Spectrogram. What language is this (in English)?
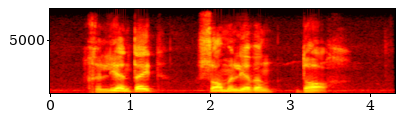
Afrikaans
